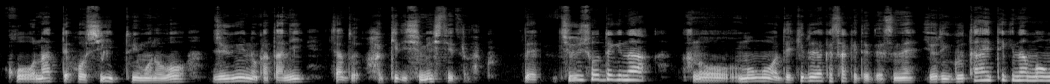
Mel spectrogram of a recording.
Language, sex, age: Japanese, male, 40-59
